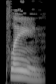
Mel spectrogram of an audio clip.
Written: plein

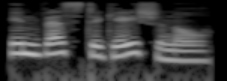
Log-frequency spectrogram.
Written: investigational

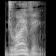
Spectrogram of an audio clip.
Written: driving

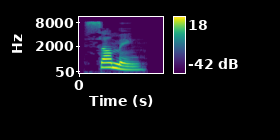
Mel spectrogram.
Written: summing

